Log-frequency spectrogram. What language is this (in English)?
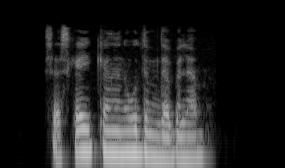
Bashkir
